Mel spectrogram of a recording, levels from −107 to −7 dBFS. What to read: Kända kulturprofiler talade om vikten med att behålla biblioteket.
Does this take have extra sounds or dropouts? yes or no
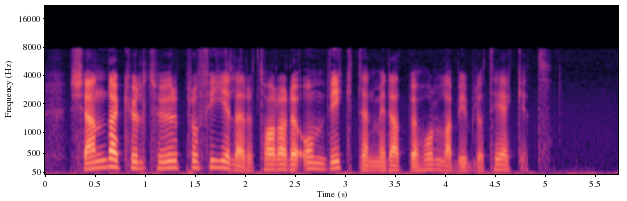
no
